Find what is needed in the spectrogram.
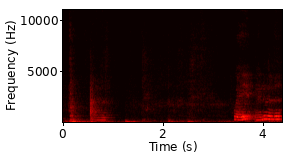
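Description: Mostly quiet room with a few faint knocks and low thumps in the first second or so, then a short bit of voice near the end.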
